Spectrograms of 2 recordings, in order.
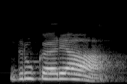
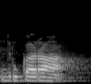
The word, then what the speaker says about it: друкаря: вітерець дмухнув слово змінили друкаря наголос у нас перейшов на закінчення пір'ячко наше перелетіло відповідно це м'яка група Ми кажемо друкаря а не друкара також до м'якої групи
